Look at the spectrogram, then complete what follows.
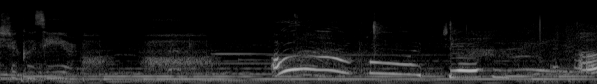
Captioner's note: gasps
